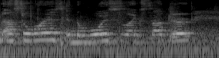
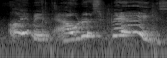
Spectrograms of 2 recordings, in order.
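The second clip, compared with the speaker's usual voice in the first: high, slow, thrilled cry; excited shout; 8 semitones higher, 6 dB louder, slower than usual. Acted. Boy flying his spaceship, thrilled and loud. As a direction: shout it out like a kid astronaut. Kid voicing spaceship adventure.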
